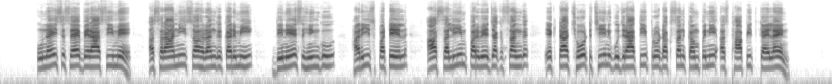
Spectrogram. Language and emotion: Maithili, neutral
